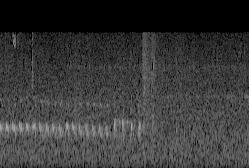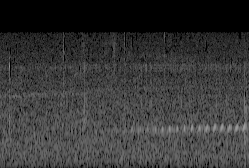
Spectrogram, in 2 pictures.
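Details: Short-tailed antthrush (Chamaeza campanisona) walking on the forest floor while foraging in Corupá, Santa Catarina: a fast run of hollow, evenly pitched hoots, several a second, which breaks off, then builds again quietly and grows louder.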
